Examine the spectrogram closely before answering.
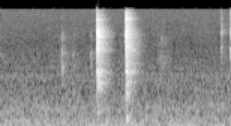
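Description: A door latch clicks as a door swings open.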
